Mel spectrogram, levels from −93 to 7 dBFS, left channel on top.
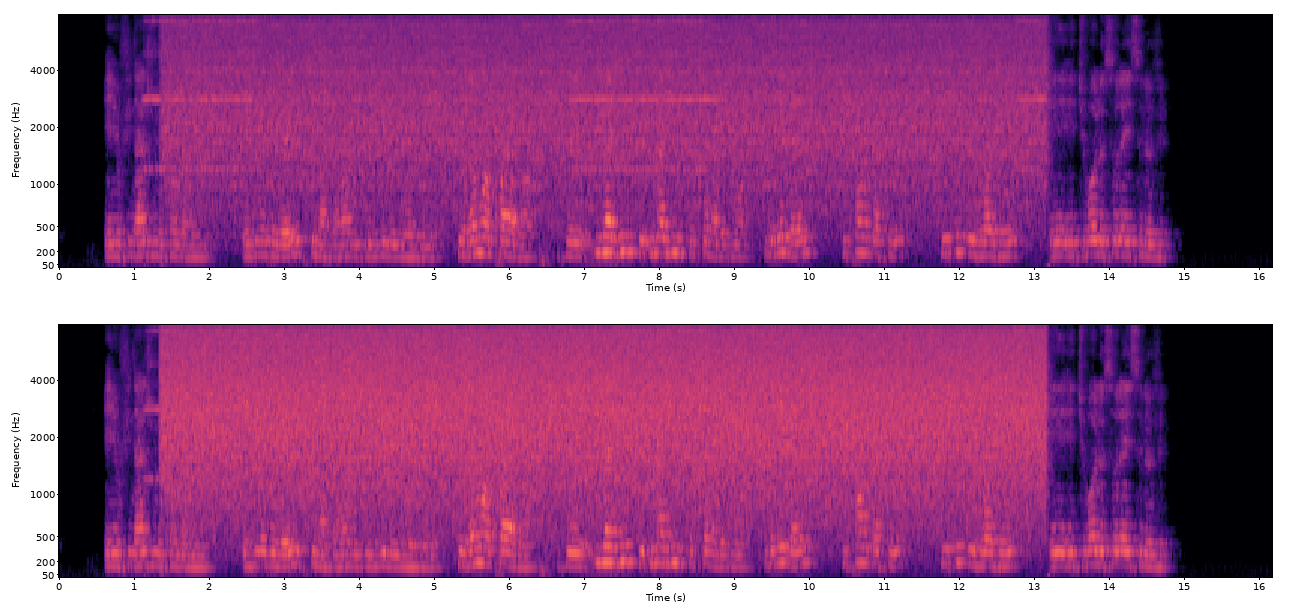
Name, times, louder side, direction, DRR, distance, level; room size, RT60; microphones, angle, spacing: voice 1, 0.6-2.0 2.4-10.0 10.4-11.3 11.7-12.8 13.2-14.7, right 1 dB, 30° right, -2 dB, 1.2 m, -34 dB
sound 1, 1.1-2.8 6.8-9.1 12.8-13.2, left 4 dB, 55° left, 0.8 m, -38 dB
sound 2, 1.3-13.2, right 14 dB, 80° right, 0.4 m, -20 dB
3.4 x 2.9 x 3.8 m, 0.35 s
head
